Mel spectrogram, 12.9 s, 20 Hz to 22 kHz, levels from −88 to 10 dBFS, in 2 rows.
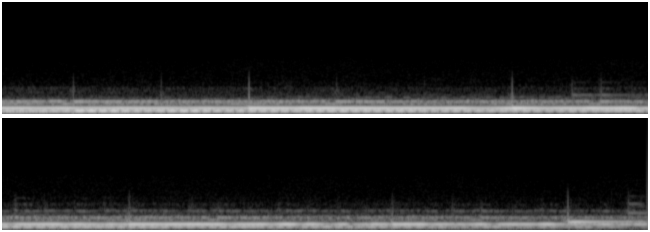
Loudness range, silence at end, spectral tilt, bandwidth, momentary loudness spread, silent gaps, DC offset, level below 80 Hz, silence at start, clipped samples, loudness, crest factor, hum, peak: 8 LU; 0 s; -18 dB/octave; 0.8 kHz; 11 LU; none; under 0.1%; -58 dBFS; 0 s; under 0.1%; -17 LUFS; 12 dB; none; -4 dBFS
